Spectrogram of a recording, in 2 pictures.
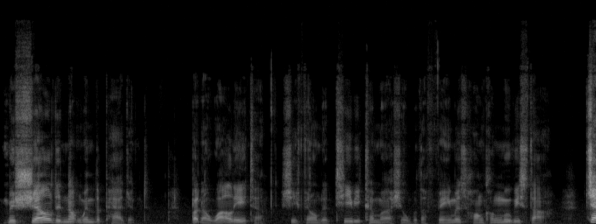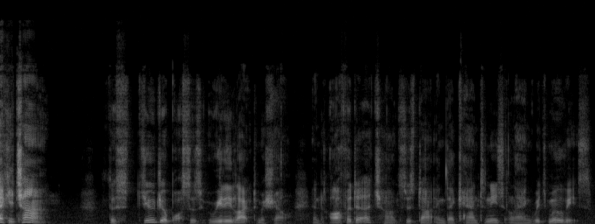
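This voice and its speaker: A man reading a children's story aloud expressively, with deliberate phrasing and dramatic emphasis. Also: on the low side, sing-song, breathy edge. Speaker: children's book reader.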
